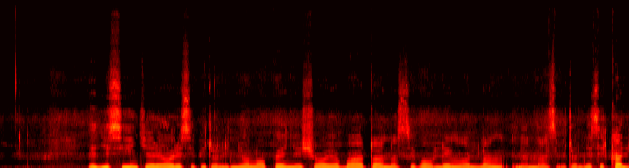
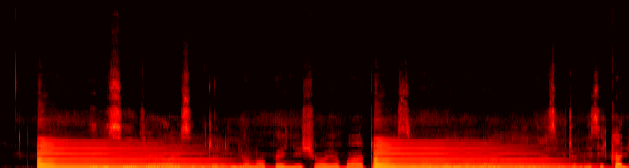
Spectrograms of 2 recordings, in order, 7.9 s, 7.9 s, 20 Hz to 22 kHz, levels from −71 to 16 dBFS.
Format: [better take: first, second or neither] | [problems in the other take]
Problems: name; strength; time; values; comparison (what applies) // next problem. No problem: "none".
first | background sound (Wind instrument, woodwind instrument); 3 dB above the speech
